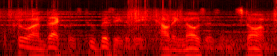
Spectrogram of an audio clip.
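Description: An actor playing a wry, tough, clipped-talking investigator in an old-time radio detective drama. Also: male voice, sits low, brisk, over music, lightly acted. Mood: grim, terse. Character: wry, hard-boiled insurance investigator, male, tough and needling. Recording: dull, noisy old radio recording.

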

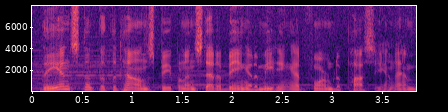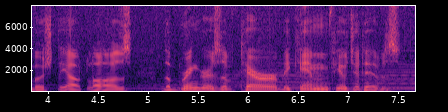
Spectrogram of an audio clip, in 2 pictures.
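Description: Male actor radio western narrator, dark lowish voice, solemn n folksy, faint music. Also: lightly acted. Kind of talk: scripted radio drama narration.

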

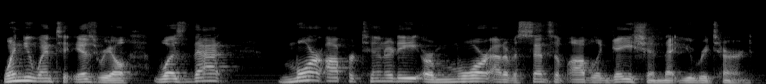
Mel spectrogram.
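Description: A man's voice: medium pitch, expressive, unhurried. A man hosting a radio interview, asking questions in a thoughtful, meandering way. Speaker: radio show host. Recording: dull lo-fi radio audio.

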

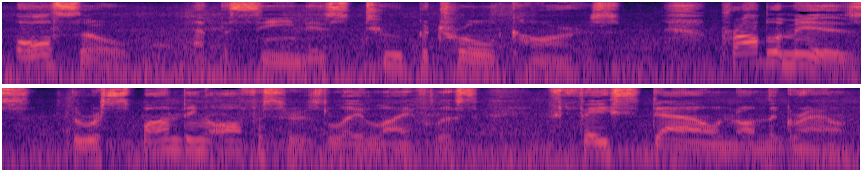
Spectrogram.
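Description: A man's voice: on the low side, big pitch swings, a little slow, noisy background. A man narrating a scripted audio drama in a dramatic, descriptive storytelling manner. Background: music.

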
